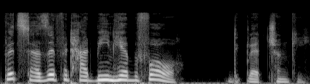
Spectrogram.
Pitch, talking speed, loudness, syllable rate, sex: 170 Hz, 195 wpm, -16 LUFS, 6.2 syllables/s, male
